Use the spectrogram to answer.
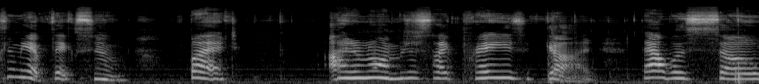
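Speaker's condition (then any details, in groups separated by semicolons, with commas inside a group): Brain injury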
